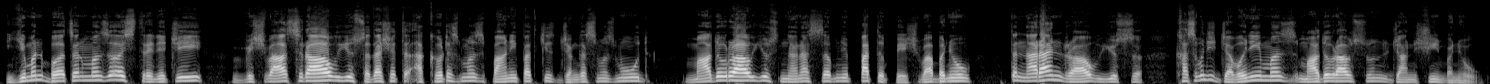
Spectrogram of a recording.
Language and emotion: Kashmiri, neutral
